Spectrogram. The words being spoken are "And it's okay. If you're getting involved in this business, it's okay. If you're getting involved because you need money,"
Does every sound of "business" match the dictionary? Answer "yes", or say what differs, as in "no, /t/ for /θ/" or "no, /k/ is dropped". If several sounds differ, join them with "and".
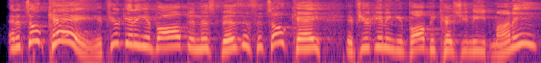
yes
